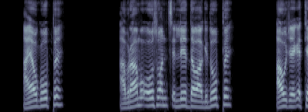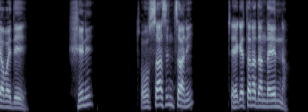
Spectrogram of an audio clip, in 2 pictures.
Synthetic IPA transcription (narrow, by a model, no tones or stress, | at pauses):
ʔɐjɐwɡo̞ːpːɛ | ʔɐbɾaːmɔo̞ːs̬ʊwant͡sʼɪlːe̞ːd̪ːɐwaːɡɪd̪o̞ːpːɛ | ʔɐwt͡ʃʼe̞ːkʼɛt̪ːɪjaːβɐjd̪ɛʔe̞̰ː | ʃɪn | t͡sʼo̞ːsːaːs̬ɪnt͡sːaːn | t͡ʃʼe̞ːkʼɛt̪ːɐnɐd̪ɐnd̪ɐjɛnːɐ̰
